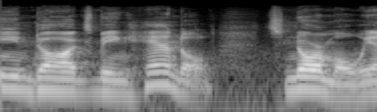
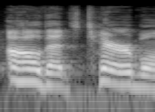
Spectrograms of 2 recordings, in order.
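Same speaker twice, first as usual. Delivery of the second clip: mock upset onlooker; 6 semitones higher, 4 dB louder than usual. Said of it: "these people are like".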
